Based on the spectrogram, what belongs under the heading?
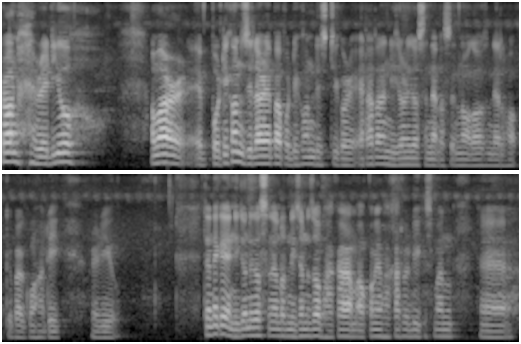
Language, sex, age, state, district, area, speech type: Assamese, male, 30-45, Assam, Nagaon, rural, spontaneous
